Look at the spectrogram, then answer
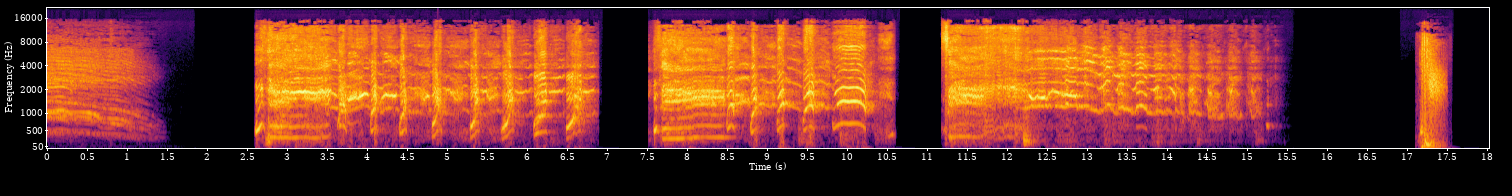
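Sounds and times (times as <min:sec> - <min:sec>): laughter sound effect: 0:02.6 - 0:07.0, 0:07.6 - 0:10.4, 0:12.0 - 0:15.4.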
